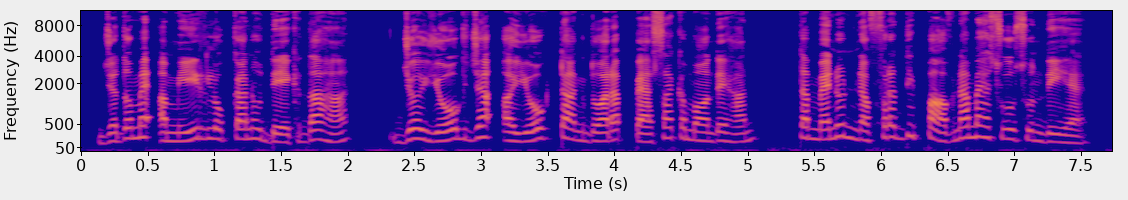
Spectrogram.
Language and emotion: Punjabi, disgusted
